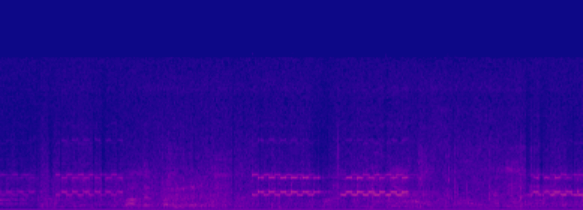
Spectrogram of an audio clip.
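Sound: telephone ringing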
